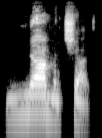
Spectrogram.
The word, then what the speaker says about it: nunchuck: kept pronouncing it as nunchucks, which was really irritating Brother Chris. Like, there's no M. There's no M in the word nunchuck.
